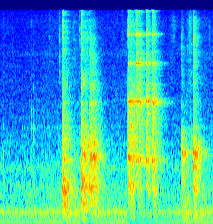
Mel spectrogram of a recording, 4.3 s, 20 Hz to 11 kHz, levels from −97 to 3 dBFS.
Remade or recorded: recorded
